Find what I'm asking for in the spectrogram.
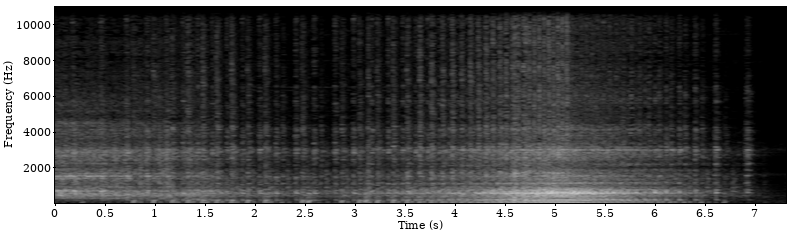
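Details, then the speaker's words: Stanley 46" Murray garden tractor 461008x692A (2003), Briggs & Stratton engine with new spark plugs, run on starter fluid. It cranks, catches and revs briefly, then sputters out within seconds. No gas appears to reach the fuel pump; fuel starvation is suspected. "now that we got to kick over on starter fluid obviously it'll fire and I don't really want to attempt anything more with this particular starter until we figure out why it is that the pump doesn't seem to have any gas going into it"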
